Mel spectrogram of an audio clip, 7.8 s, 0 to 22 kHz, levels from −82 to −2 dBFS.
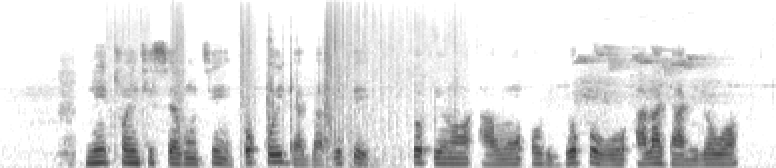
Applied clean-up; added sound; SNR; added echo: none; Bird; 17 dB; none.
